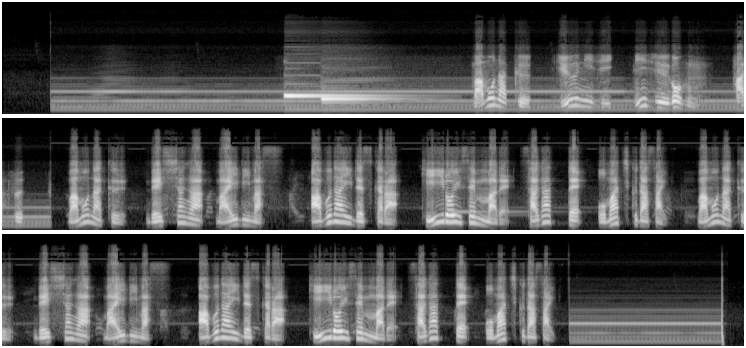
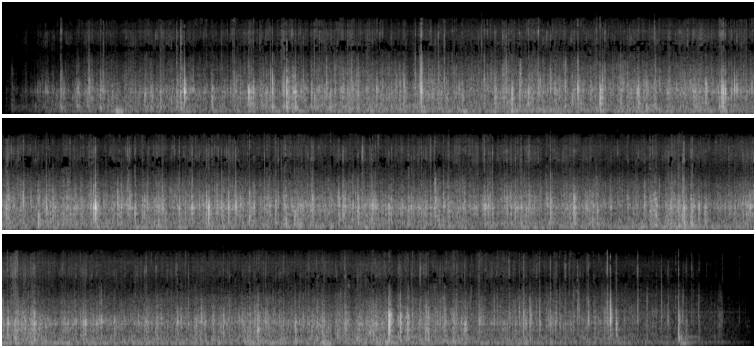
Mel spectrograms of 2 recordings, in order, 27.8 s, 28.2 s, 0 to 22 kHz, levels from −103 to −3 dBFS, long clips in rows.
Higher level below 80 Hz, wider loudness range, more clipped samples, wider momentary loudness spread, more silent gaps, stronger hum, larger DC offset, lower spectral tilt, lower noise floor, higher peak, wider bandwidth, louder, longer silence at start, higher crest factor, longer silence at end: second, -76 dBFS vs -62 dBFS; second, 5 LU vs 8 LU; neither; first, 20 LU vs 13 LU; neither; neither; neither; about the same, -4 dB/octave vs -5 dB/octave; first, -77 dBFS vs -71 dBFS; first, 0 dBFS vs -6 dBFS; first, 14.5 kHz vs 13 kHz; first, -21 LUFS vs -40 LUFS; first, 0.6 s vs 0.45 s; second, 22 dB vs 34 dB; second, 0.25 s vs 0.75 s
